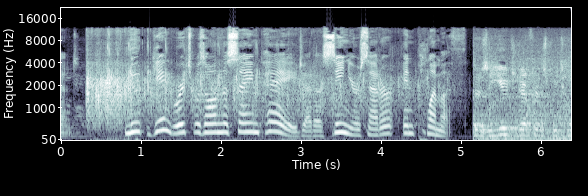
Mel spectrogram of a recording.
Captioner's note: applause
